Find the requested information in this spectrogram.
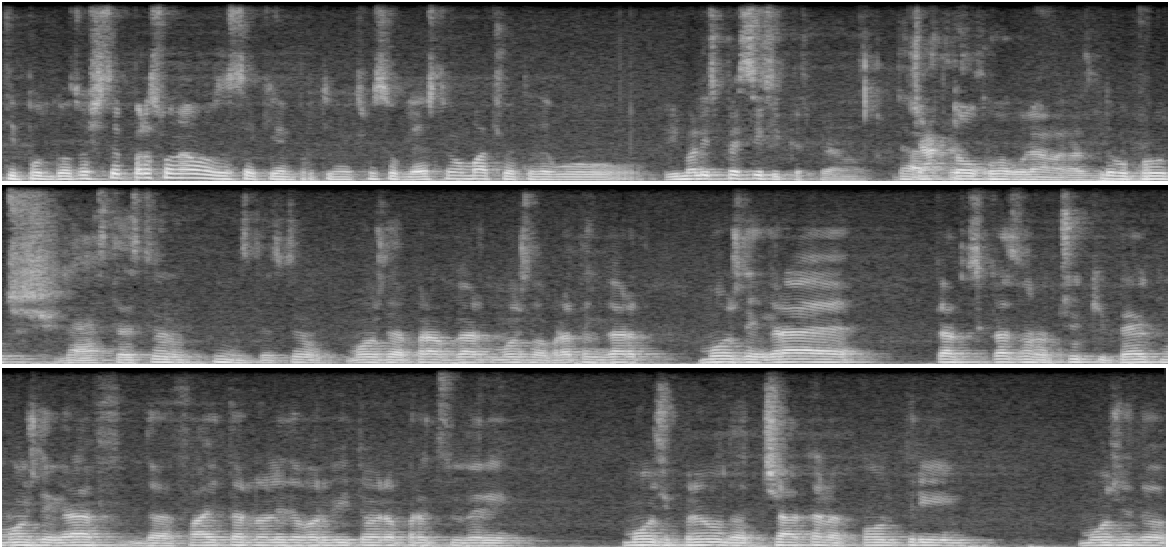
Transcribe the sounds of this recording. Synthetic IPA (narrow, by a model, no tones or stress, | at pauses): t̪ipod̪ɡɔt̪vʲəʃsɛpɛɾsonalˠnozɐsɛkʲiɛd̪inpɾot̪ivniksmisəlˠɡlɛd̪əʃt̪imomat͡ʃuɐt̪ɛd̪ɐɡo | imɐlispɛt̪sifikəspɾʲamɛld̪at͡ʃakt̪t̪ɔlˠkʊvɐɡolʲamɐɾazld̪ɐɡopɾout͡ʃi̥ʃd̪aɛst̪ɛst̪vɛnoɛst̪ɛst̪vɛnomɔʒɛd̪ɐɛpɾafɡaɾt̪mɔʒɛd̪ɐɛobɾat̪ɛnɡaɾt̪ | mɔʒɛd̪ɐiɡɾaɛ | kakt̪o̥sɛ̥kazvɐnɐt͡ʃukibɛkmɔʒɛd̪ɐiɡɾaɛd̪aɛfajt̪ɛɾnalid̪ɐvəɾviːt̪ɔjnɐpɾɛt̪sud̪ɛli | mɔʒɛpɾimɛlˠod̪ɐt͡ʃakənɐkɔnt̪ɾi | mɔʒɛd̪ɐ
